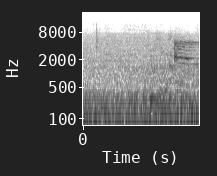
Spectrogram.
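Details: Stray tuxedo-patterned cat in an air-conditioned waiting room during a summer of extreme heat; one short, bright meow near the end that slides gently downward, over a steady low hum of room noise.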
